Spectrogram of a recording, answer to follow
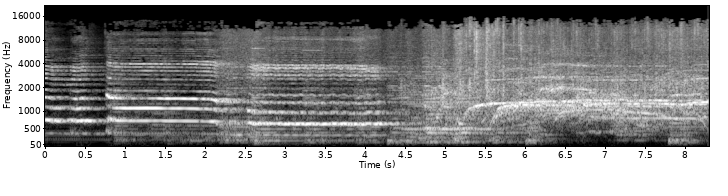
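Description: Male singer belting the final phrases of a musical-theatre showtune, ending on a long held high note with vibrato from about five seconds in; audience cheering begins to rise under the last note.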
